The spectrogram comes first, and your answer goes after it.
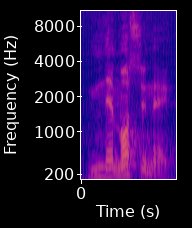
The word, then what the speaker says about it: Mnemosyne: In fact, he wanted to call it Speak Mnemosine, who is the Greek goddess of memory, the mother of the muses.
